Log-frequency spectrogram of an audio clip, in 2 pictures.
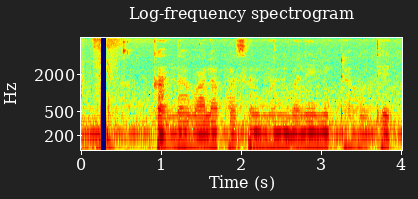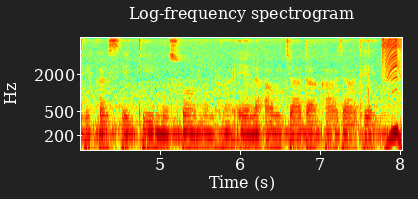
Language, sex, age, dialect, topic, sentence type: Chhattisgarhi, male, 60-100, Central, agriculture, statement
